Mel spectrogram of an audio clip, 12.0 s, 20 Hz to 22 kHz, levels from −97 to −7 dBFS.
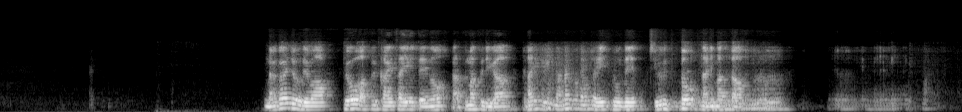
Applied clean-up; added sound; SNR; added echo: neural mask model DeepFilterNet 3.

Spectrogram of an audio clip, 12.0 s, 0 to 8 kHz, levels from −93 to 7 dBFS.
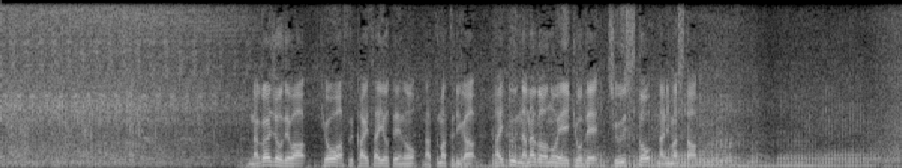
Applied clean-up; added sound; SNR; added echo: none; none; none; none.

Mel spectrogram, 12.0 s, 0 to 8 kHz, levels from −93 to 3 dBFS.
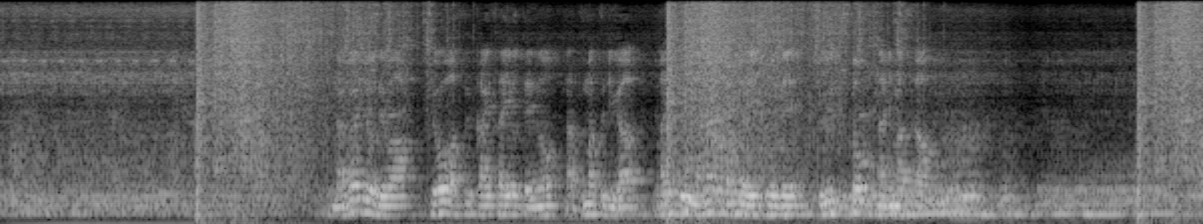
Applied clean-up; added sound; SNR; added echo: none; Shatter; 6 dB; reverberation time 0.6 s.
